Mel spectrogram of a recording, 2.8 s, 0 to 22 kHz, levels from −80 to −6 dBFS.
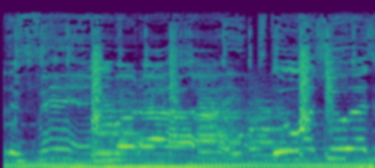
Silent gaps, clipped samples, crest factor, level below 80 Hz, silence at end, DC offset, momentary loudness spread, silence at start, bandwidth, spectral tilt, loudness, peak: none; under 0.1%; 16 dB; -24 dBFS; 0 s; under 0.1%; 6 LU; 0 s; 16.5 kHz; -3.5 dB/octave; -20 LUFS; -4 dBFS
